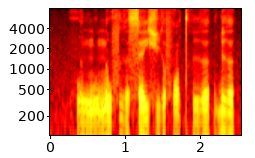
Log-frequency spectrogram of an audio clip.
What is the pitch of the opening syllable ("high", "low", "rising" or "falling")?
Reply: low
